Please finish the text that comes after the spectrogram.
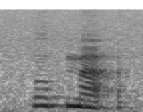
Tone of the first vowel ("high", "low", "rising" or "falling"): high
